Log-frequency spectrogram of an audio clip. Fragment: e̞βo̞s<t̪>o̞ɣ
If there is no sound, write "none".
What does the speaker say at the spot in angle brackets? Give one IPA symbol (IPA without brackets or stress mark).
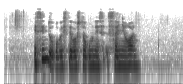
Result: t̪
